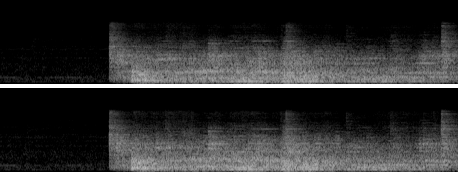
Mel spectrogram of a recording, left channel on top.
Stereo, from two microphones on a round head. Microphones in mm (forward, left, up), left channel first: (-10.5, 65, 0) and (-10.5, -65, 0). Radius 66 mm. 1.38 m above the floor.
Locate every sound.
1.1 s a sliding door: 30° right (ahead or behind), 0.6 m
